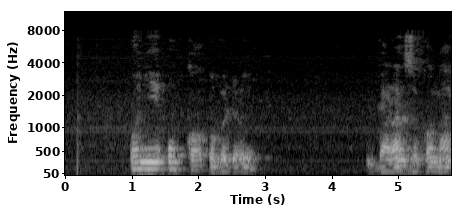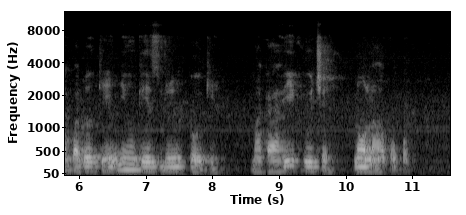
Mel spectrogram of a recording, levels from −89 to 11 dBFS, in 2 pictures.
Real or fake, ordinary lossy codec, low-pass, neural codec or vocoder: real; Opus, 24 kbps; 7.2 kHz; none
